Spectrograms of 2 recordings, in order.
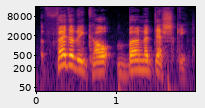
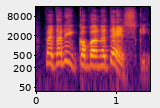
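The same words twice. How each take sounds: First: Federico Bernardeschi in a muddled, not-quite-Italian accent; a stab at Italian that misses; fumbling Federico Bernardeschi in a vague Italian accent; botched Italian accent. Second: Federico Bernardeschi said louder with a firmer Italian accent; confident Italian accent on the retry; proper Italian go. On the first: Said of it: "I don't know what accent I did that in". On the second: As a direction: nail the Italian accent this time. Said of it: "There you go". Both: Shown as a demonstration.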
